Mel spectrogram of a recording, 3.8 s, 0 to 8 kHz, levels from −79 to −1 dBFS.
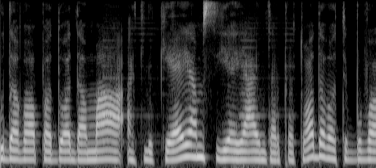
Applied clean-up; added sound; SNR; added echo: neural separator model SepFormer DNS4.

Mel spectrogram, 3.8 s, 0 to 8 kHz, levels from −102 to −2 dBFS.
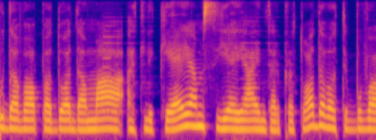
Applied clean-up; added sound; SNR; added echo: neural mask model DeepFilterNet 3.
